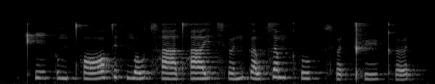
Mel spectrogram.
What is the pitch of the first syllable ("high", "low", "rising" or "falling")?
low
